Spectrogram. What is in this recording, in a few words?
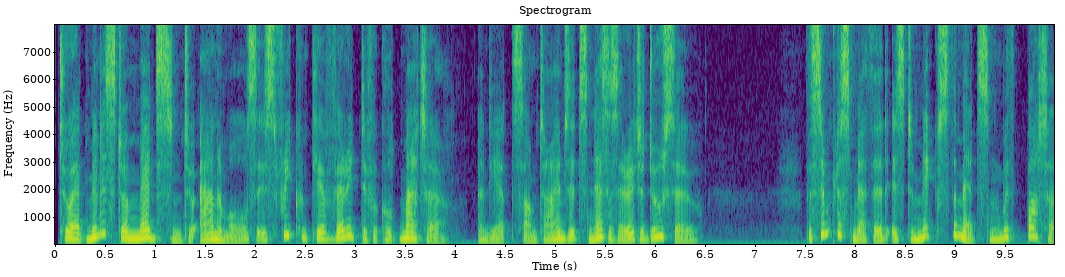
Female speech English Mono output noised; 3bit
